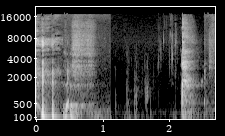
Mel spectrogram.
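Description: Someone drinks water from a glass until it is empty: brief vocal sounds, then a quiet stretch of small wet sips and mouth clicks, ending in a louder sharp swallow or gasp-like burst.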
